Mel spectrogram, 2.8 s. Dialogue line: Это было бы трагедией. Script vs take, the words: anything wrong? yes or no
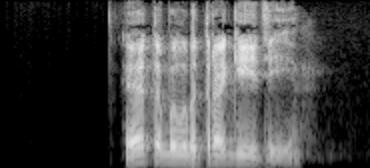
no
